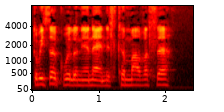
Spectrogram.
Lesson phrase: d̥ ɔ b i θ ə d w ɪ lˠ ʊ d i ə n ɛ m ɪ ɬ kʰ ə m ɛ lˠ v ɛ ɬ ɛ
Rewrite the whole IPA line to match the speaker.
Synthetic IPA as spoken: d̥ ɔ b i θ ə ɡ w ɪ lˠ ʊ n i ə n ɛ n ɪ ɬ kʰ ə m a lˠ v a ɬ ɛ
